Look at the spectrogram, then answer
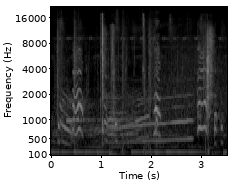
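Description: Chickens cluck and squawk in the Lego Horizon Adventures video game, a few scattered bird calls at low level over a steady background hum.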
